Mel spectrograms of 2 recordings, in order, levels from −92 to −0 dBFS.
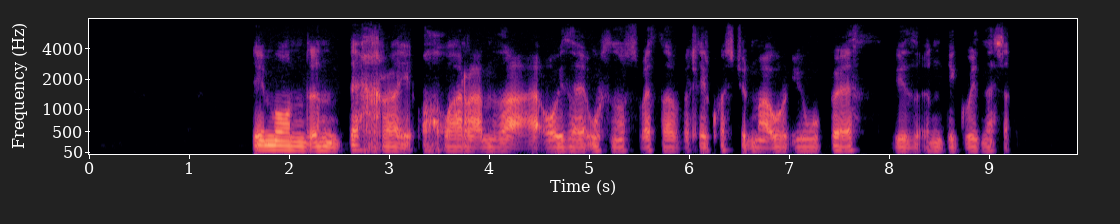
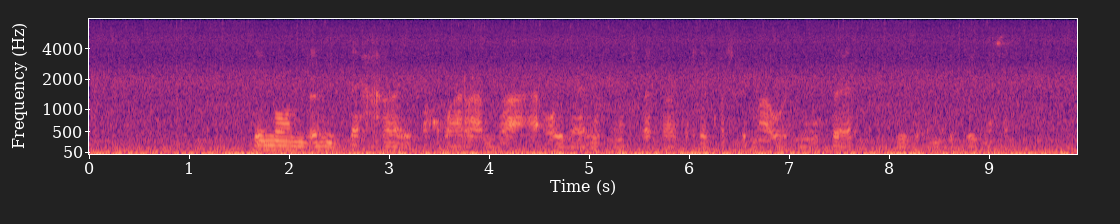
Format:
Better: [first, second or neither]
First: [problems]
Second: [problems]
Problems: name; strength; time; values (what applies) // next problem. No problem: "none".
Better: first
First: none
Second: background sound (Rain); 2 dB above the speech // room echo; dies away in 1.5 s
